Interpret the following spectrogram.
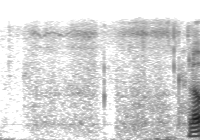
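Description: Faint breathing and sniffing close to a headset microphone, then a spoken word near the end.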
